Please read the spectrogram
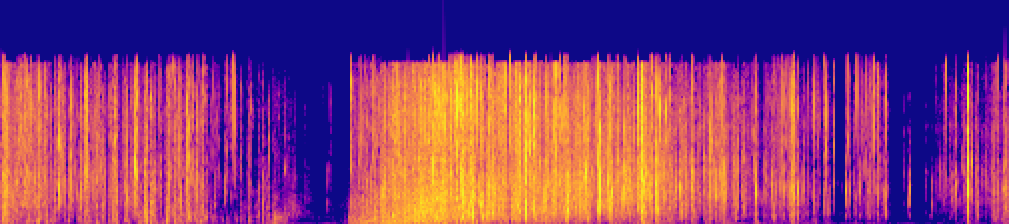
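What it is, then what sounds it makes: Thin tissue paper. Bare fingertips and palms rub and press a sheet of folded white tissue wrapping paper, the thin shoe-box kind, lying flat on a wooden table. The result is a steady run of soft, bright crinkling and rustling with quick crackles. It breaks off briefly near three and nine seconds, and there is a fuller, louder stretch just after the first pause.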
